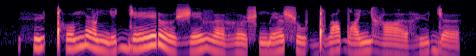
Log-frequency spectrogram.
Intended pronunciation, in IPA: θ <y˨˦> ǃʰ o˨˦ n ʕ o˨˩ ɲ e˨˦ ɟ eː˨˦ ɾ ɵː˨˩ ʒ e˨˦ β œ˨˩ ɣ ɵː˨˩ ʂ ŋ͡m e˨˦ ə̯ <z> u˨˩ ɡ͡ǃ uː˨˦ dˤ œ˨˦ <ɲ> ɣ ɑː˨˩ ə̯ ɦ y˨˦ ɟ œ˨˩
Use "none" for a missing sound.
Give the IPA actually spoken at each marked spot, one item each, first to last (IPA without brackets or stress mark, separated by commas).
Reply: y˨˦, ʂ, ɲ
